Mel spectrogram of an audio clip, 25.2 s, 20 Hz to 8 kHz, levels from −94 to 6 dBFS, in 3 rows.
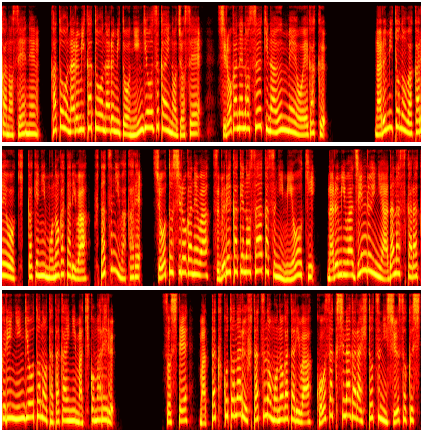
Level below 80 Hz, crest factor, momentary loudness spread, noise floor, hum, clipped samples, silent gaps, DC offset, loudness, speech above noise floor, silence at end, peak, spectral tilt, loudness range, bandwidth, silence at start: -58 dBFS; 14 dB; 6 LU; under -90 dBFS; none; under 0.1%; 6.64-7.36 s, 19.17-19.88 s; under 0.1%; -18 LUFS; over 72 dB; 0.05 s; -4 dBFS; -5 dB/octave; 2 LU; 7.6 kHz; 0 s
